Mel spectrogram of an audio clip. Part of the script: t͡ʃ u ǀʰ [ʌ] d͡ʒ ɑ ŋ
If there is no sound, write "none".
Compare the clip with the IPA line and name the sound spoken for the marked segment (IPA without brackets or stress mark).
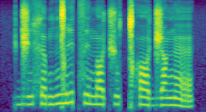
ɒ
